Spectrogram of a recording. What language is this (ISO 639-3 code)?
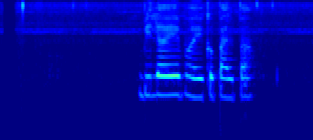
nep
